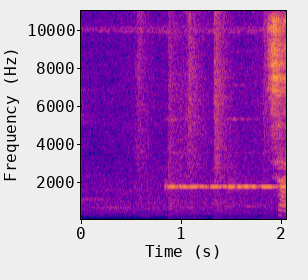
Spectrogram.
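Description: Hitachi passenger lift car running with a low steady hum. Then, a little under a second in, a single steady high electronic beep sounds for about a second: the lift's arrival signal at a floor, just ahead of its recorded floor announcement.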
